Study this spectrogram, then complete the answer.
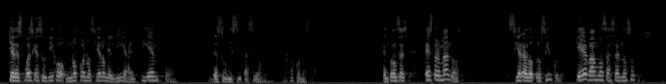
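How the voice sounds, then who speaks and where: A man preaching a sermon to his congregation as pastor, fervent and emphatic, often asking if they are with him. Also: high voice. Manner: fervent, rapid preaching with rising emphatic peaks; addresses congregation as brothers, asks "¿están conmigo?". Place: church sanctuary.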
